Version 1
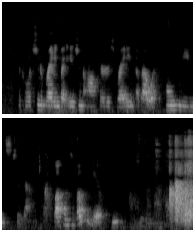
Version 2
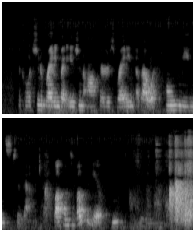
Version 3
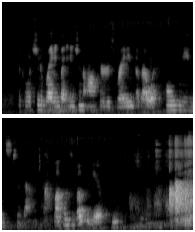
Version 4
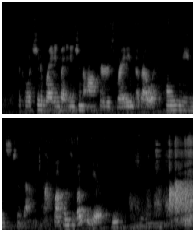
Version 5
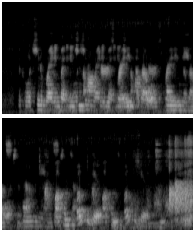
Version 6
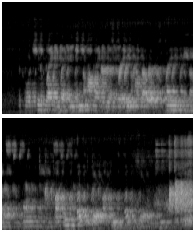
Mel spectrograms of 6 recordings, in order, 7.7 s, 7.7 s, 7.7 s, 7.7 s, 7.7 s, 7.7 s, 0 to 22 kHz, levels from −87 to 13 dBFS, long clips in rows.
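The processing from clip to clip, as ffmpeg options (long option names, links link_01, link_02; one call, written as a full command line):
ffmpeg -i in.wav -af "dynaudnorm=framelen=230:gausssize=5:maxgain=6dB,volume=2.5dB" out.wav
ffmpeg -i in.wav -filter_complex "[0:a]asplit=2[link_01][link_02];[link_02]afreqshift=0.36[link_03];[link_01][link_03]amix=inputs=2:normalize=1" out.wav
ffmpeg -i in.wav -af "acompressor=threshold=-30dB:ratio=2.5,volume=-4dB" out.wav
ffmpeg -i in.wav -af "aecho=1:1:948:0.355,volume=8.5dB" out.wav
ffmpeg -i in.wav -af "aecho=1:1:110.8|274.1:0.631|0.282" out.wav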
